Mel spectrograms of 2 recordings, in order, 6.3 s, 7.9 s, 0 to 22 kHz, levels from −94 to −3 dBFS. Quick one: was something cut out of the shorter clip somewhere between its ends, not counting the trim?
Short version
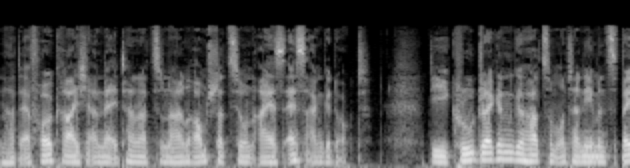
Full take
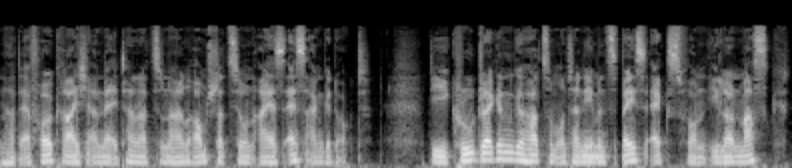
no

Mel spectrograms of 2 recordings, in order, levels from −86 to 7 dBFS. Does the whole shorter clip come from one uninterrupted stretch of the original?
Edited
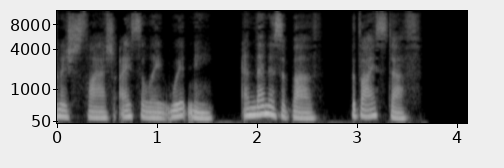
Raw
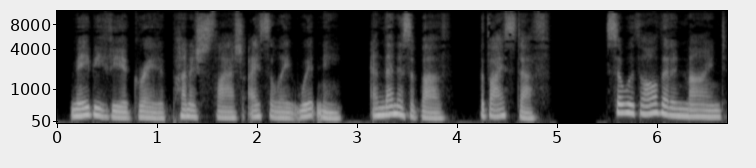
yes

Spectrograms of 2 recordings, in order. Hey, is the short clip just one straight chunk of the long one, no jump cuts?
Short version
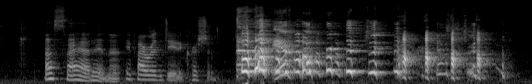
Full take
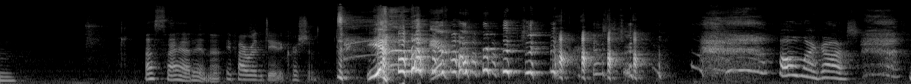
no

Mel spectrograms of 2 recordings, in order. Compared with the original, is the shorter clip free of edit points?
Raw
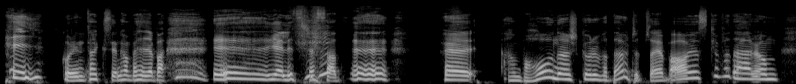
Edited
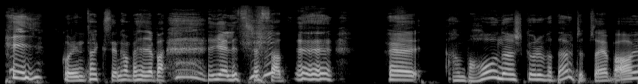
no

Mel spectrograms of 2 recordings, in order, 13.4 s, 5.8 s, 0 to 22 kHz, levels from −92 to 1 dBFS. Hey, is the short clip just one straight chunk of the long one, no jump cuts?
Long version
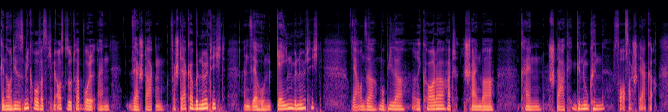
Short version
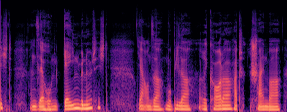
yes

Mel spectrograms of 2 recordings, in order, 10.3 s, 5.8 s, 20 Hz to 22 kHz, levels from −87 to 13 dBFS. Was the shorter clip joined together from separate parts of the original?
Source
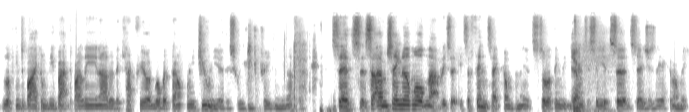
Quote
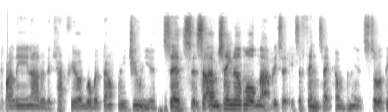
yes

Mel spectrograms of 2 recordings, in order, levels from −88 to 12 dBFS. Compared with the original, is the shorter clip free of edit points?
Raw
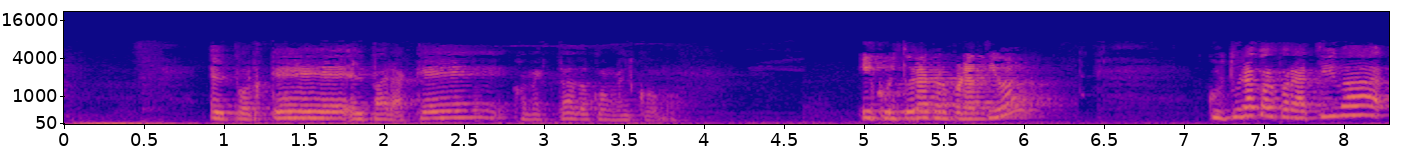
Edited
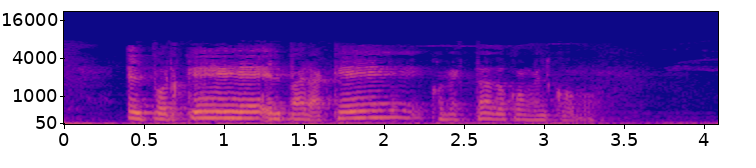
yes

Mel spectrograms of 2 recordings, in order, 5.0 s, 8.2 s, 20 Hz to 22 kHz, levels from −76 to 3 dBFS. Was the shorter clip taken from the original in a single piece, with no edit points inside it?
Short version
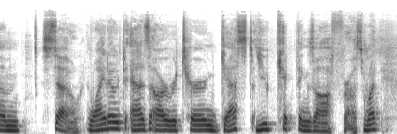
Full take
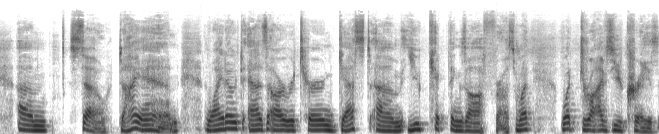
no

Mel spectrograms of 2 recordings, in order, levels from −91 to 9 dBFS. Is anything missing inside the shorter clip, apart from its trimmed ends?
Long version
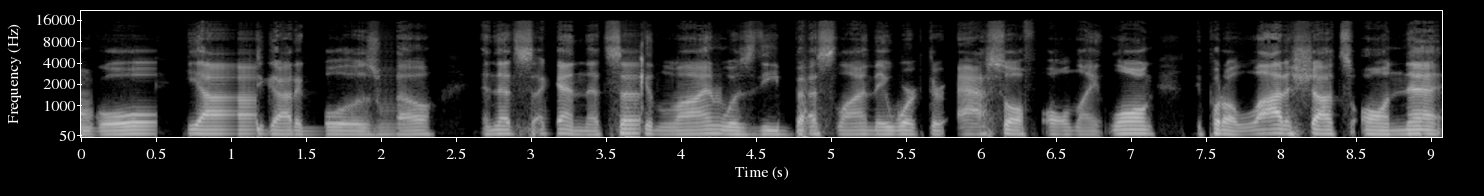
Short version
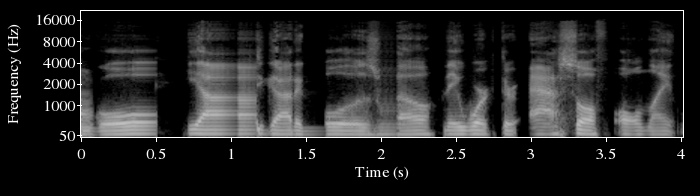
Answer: yes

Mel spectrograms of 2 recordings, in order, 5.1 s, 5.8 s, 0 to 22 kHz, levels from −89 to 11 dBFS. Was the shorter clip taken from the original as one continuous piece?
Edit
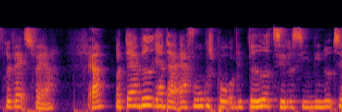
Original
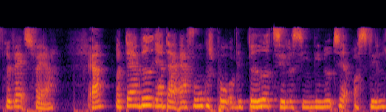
yes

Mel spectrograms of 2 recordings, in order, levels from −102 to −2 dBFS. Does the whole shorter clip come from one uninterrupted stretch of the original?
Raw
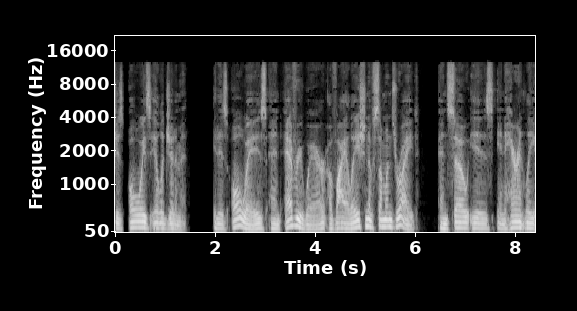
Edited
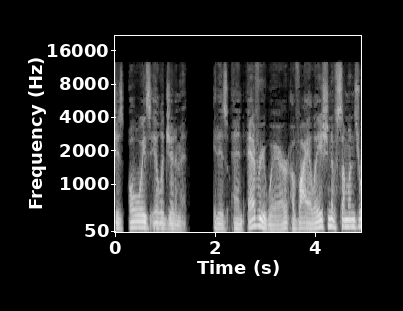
no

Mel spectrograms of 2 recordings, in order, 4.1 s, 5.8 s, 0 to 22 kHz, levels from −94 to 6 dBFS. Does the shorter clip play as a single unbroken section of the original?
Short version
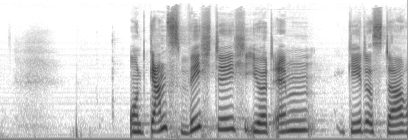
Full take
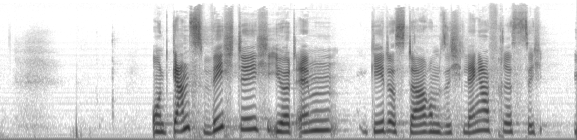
no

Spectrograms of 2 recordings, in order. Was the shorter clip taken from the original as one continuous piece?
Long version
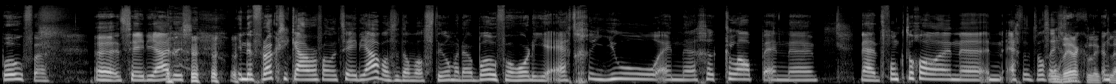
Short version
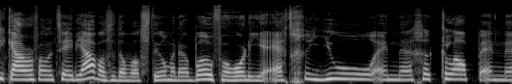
yes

